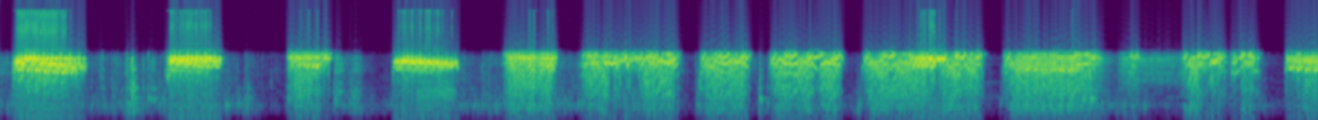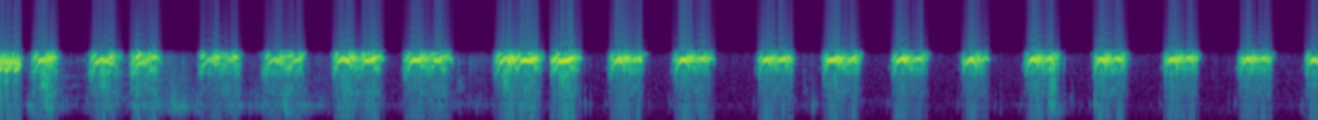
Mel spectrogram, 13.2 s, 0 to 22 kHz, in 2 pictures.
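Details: Common starling nestlings on day 23 in a nest box, being fed: rapid harsh, raspy hissing calls, crowded and overlapping at first, then settling into a steady series of about two short calls per second.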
